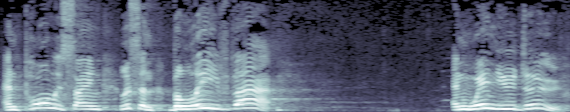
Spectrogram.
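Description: A man preaching a sermon in an earnest, emphatic way, repeating phrases and pausing deliberately. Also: very high voice, expressive. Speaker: pastor preaching to his congregation. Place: church hall during a service. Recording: reverberant hall sound.

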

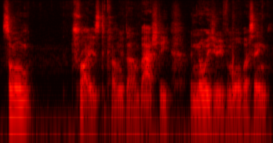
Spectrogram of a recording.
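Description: A British man co-hosting a podcast in casual chat, wry and quick to laugh. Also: fairly low pitch, steady tone, a little hiss or hum. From Britain. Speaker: podcast co-host.

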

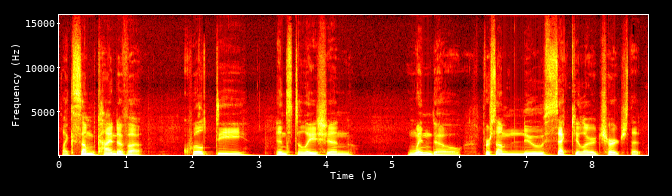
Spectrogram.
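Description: A man hosting a casual conversation, speaking in a relaxed, easygoing and fluent way. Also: medium pitch, takes it slowly, dry recording.

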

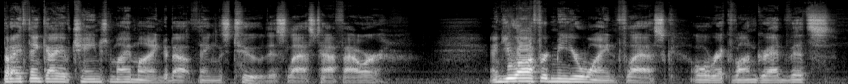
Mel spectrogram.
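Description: A man's voice: lowish voice, animated, a little slow. A man voicing an embittered, impatient feudist in a dramatic storybook reading. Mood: earnest. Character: George, embittered male feudist turned grudging friend, impatient.

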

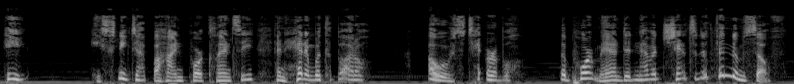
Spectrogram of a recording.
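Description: A young woman in distress , played by a man in a raised voice, pleads and laments. The delivery is shrill, deceitful and melodramatic, like a horror radio play. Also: animated, moderate pace, no echo, soft background music. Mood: feigned horror.

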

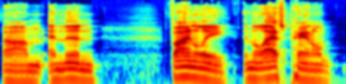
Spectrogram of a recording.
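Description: A man's voice: deep voice, fairly even intonation, unhurried, sharp tone, clean tone. A man hosting a podcast, explaining comic strips in a conversational, mock-serious, pedantic way with frequent digressions. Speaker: podcast host.

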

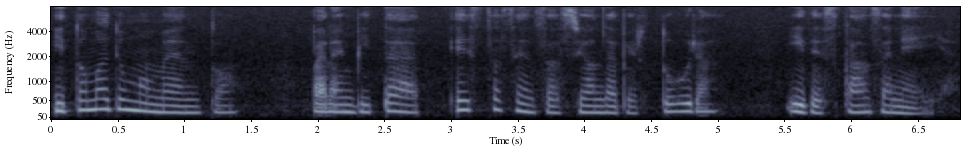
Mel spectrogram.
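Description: A woman leading a guided meditation, speaking softly and soothingly, her phrases often trailing into whispers. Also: medium pitch, unhurried.

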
